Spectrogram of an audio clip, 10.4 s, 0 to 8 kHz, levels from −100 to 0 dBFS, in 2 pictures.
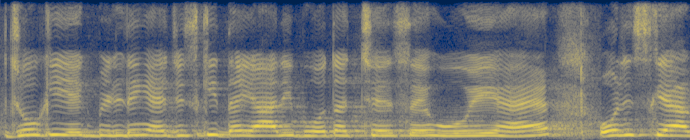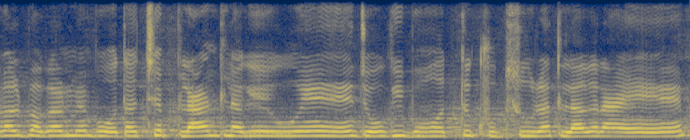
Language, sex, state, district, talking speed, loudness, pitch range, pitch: Hindi, female, Bihar, Gopalganj, 155 wpm, -15 LUFS, 250-280 Hz, 270 Hz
